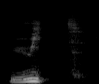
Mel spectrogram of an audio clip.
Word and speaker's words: huit: Encore une fois, un peu spécial, le T va être prononcé, mais le H le H surtout en début de vocabulaire n'est pas très souvent prononcé. Ici, nous aurons huit.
